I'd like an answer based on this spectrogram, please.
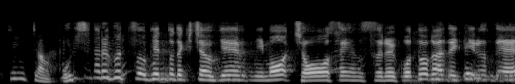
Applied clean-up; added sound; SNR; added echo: neural mask model DeepFilterNet 3.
